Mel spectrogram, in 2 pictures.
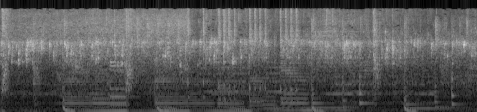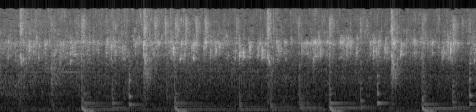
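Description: Banana slices deep-frying in hot oil in a wok, a steady sizzle, under background music with a steady beat.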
